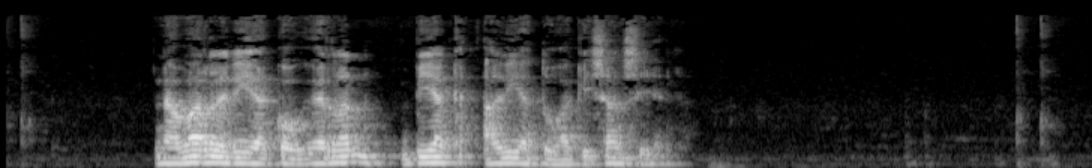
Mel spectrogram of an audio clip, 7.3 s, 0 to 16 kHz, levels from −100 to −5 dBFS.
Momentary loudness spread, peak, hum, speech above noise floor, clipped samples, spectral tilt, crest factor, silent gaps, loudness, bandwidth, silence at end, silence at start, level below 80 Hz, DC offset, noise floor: 12 LU; -6 dBFS; none; 53 dB; under 0.1%; -7 dB/octave; 20 dB; none; -22 LUFS; 11 kHz; 2.8 s; 1.05 s; -56 dBFS; under 0.1%; -75 dBFS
